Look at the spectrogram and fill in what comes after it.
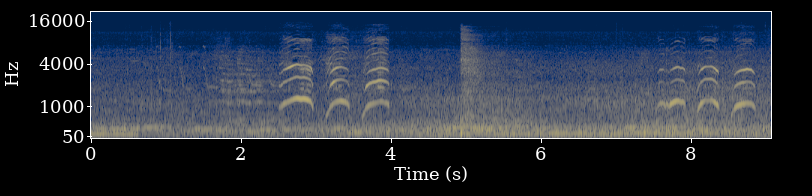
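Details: Crying baby macaque Cola, sister Lyly angry nearby. Faint whimpers give way to three loud arched cries, a sharp click-like burst, a quiet stretch, then four more bowed, tonal wails at the end over constant low rumble.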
